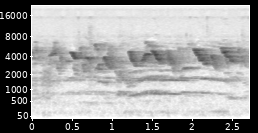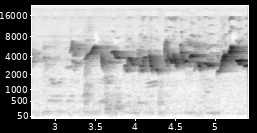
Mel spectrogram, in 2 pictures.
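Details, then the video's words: A lemon-bellied white-eye sings at dawn, its high rapid warble starting softly over steady background tones and low hum, then growing louder and brighter toward the end. "Kicau Joss Kecial Kuning Subuh"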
